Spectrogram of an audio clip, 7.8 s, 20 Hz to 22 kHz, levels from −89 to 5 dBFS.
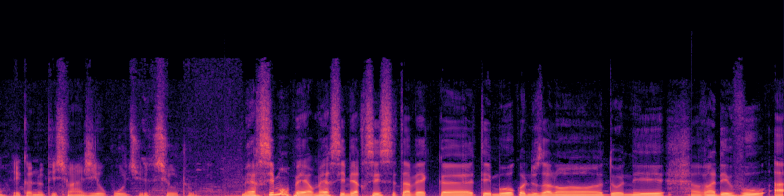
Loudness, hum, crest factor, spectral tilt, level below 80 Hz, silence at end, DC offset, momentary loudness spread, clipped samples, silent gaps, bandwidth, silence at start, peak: -18 LUFS; none; 16 dB; -6.5 dB/octave; -40 dBFS; 0 s; under 0.1%; 10 LU; under 0.1%; none; 13.5 kHz; 0 s; -2 dBFS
